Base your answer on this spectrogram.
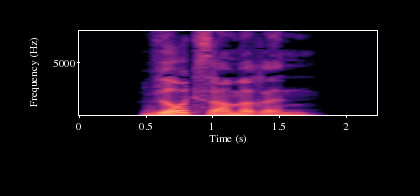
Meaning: inflection of wirksam: 1. strong genitive masculine/neuter singular comparative degree 2. weak/mixed genitive/dative all-gender singular comparative degree
- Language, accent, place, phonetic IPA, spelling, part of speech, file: German, Germany, Berlin, [ˈvɪʁkˌzaːməʁən], wirksameren, adjective, De-wirksameren.ogg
